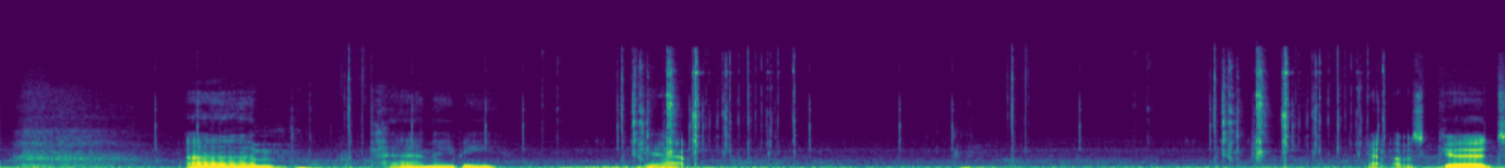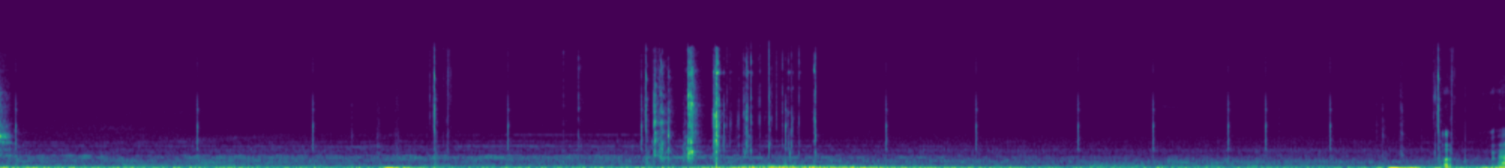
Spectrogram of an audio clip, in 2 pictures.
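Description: Short electronic clicks tick as a menu is scrolled through.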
